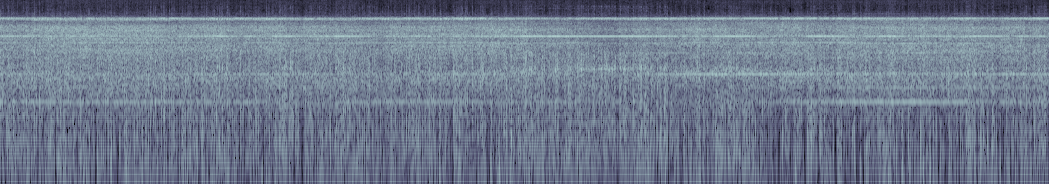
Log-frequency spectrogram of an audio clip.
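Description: A loud, steady mechanical drone with several high, held whining tones through it, unchanging throughout.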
